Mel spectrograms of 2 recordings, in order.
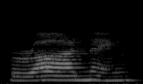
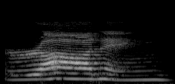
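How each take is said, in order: First: The vowel sits far back in the mouth. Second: The vowel sits bright and forward in the mouth. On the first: "it almost goes back to the, the back of your mouth" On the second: "brighter and further forward and higher in your mouth"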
